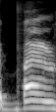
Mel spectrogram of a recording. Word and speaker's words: Byrne: Ya que Burn se pronuncia como quemarse,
